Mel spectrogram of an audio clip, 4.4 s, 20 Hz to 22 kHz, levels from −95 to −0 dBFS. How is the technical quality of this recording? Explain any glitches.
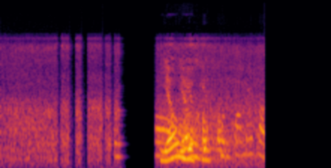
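The recording has four clear problems: a persistent echo, a choppy robotic stretch, a longer gap in the audio, and an abrupt ending.

Echo with no canceller runs through the whole clip. The far end is playing the call through a loudspeaker, its microphone picks that sound up, and no echo canceller removes it before it is sent back. Every phrase is therefore shadowed by a second copy arriving around a fifth of a second later and only about 7 dB quieter. That copy sounds thinner than the original.

Repeated packet loss (robotic sound) affects 0.75 to 1.53 s. Packets kept going missing or arriving too late, and the receiver patched each hole by stretching the last bit of sound it had. Five such holes fall inside that span, the longest about 79 ms, and together they cover about a third of the stretch. The speech there comes out choppy, with small pieces missing.

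A long network dropout occurs between 1.59 and 2.16 s. For roughly half a second the sound turns into a synthetic continuation of the last sound, which decays into a fading tail and then into about 0.37 s of near silence before the speech resumes. The part that was lost never returns. The likely cause is that no audio reached the receiver for that whole stretch, so its concealment could only fill in and then fade out.

A cut-off end occurs at 3.52 s. The final buffers were never written or played, so the audio stops in the middle of a sound. It falls straight to digital silence with no natural decay.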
